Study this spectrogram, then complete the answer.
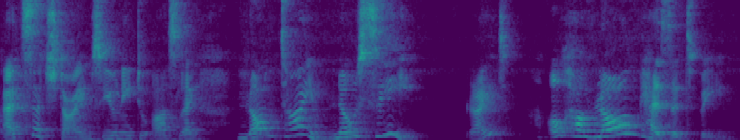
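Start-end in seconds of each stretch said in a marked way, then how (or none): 2.4-4.3 high, drawn-out delighted greeting; happy greeting. Shown as a demonstration. Greeting somebody met after a long time, happy. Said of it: "a right way to express your happiness". 5.5-7.3 high-pitched, pleased reunion question; happy to meet. Shown as a demonstration. Asking someone met after a long time, happy. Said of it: "a right way to express your happiness".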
